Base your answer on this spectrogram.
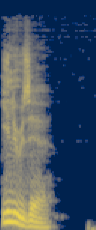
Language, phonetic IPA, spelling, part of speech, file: Russian, [ɪˈlʲ(ː)ʉzʲɪjə], иллюзия, noun, Ru-иллюзия.ogg
- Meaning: illusion (anything that seems to be something that it is not)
